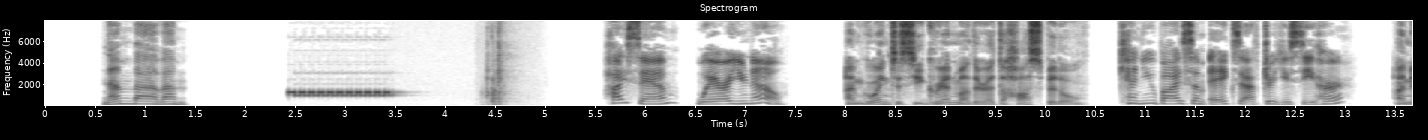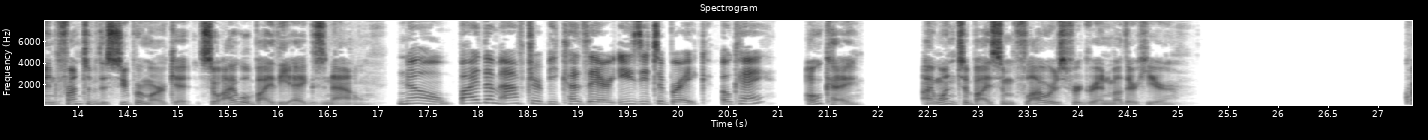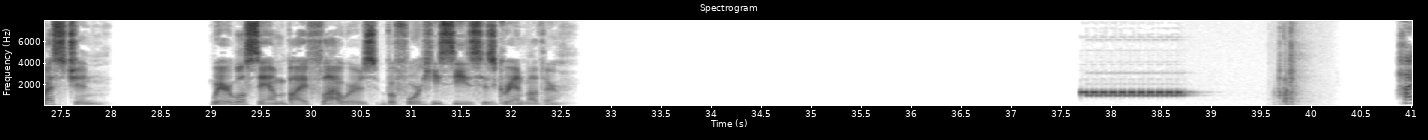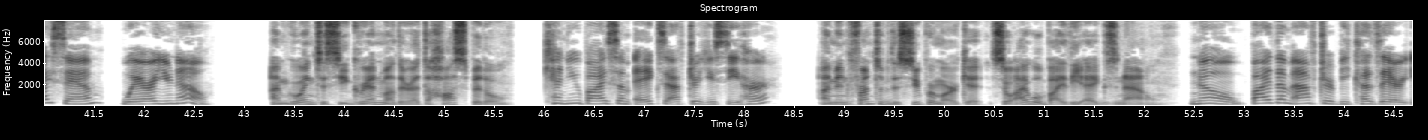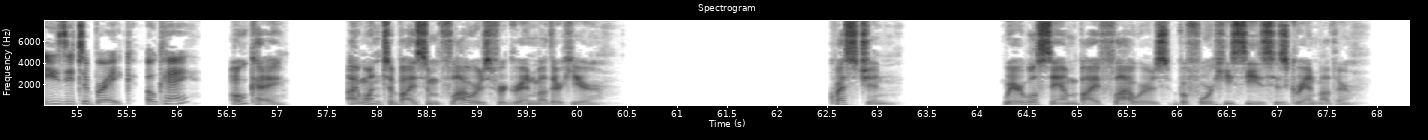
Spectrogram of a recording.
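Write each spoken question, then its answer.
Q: Where will Sam buy flowers before he sees his grandmother?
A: At the supermarket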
